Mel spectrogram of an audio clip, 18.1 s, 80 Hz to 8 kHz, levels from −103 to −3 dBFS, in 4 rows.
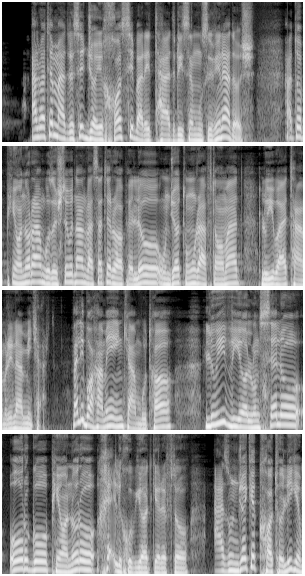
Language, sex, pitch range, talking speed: Persian, male, 120-175 Hz, 150 wpm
